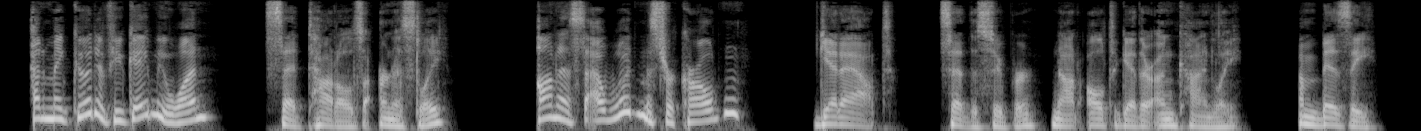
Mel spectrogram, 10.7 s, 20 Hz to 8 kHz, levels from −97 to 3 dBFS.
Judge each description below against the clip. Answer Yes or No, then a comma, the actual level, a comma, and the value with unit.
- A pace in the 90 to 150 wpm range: Yes, average, 145 wpm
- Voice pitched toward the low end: Yes, low, 120 Hz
